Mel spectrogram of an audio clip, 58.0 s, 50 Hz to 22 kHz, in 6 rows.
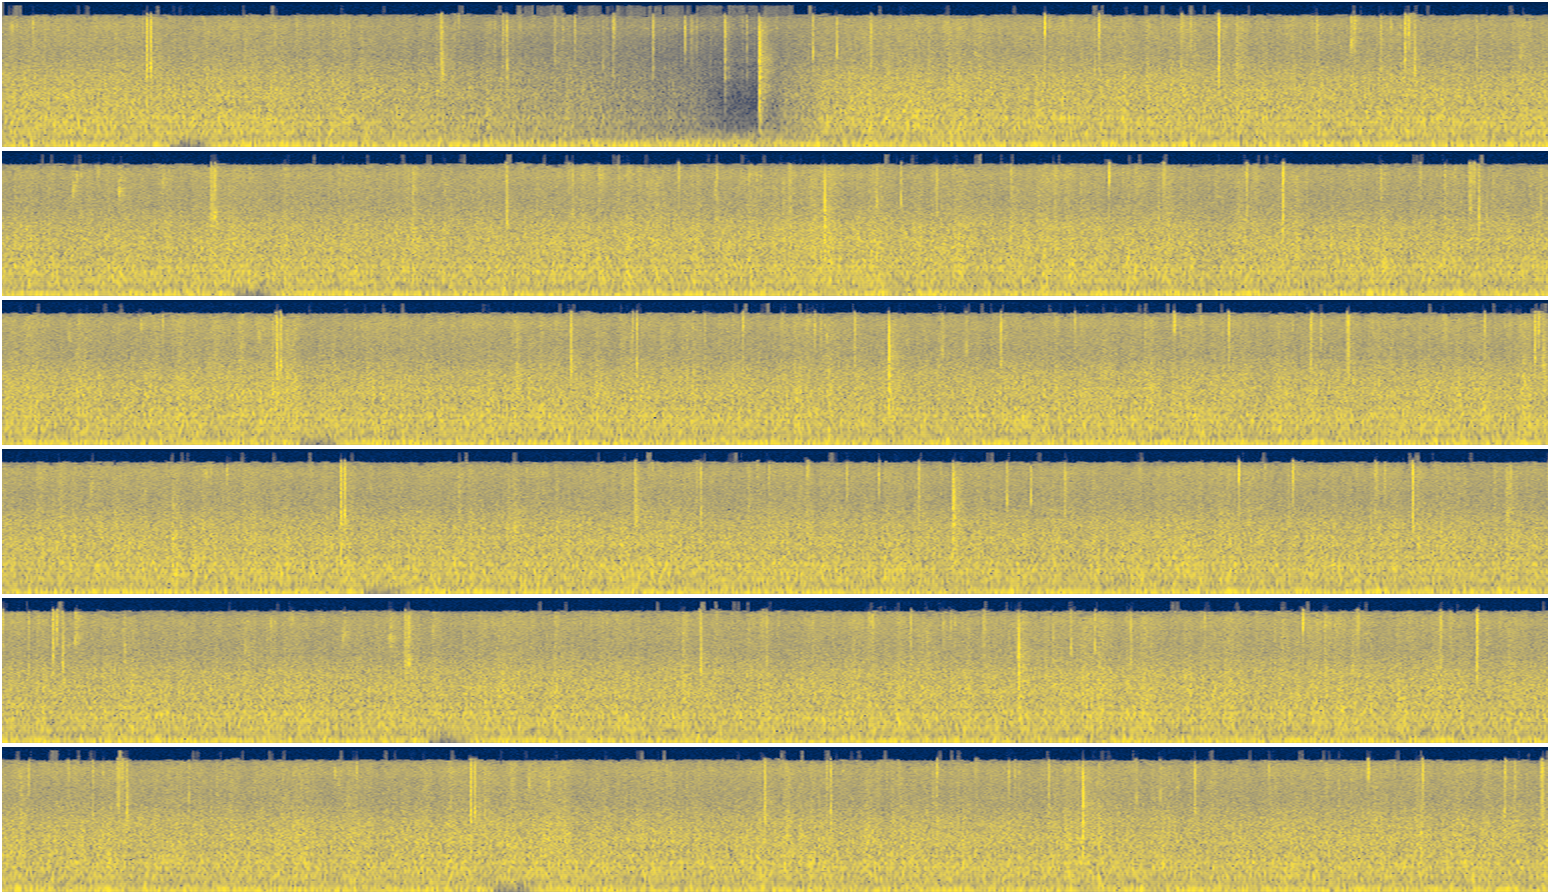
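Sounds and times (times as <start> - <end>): steady rain falling: 0.0 - 57.9
wood fire crackling: 0.0 - 57.9.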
